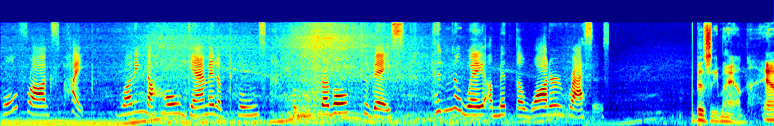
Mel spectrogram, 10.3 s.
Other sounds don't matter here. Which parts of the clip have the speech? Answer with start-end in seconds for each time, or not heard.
0.0-8.1, 9.2-10.2.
